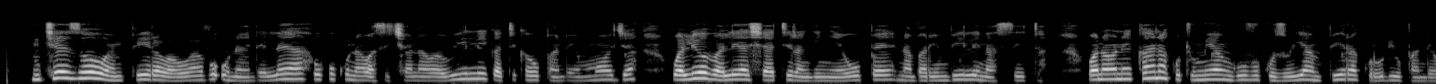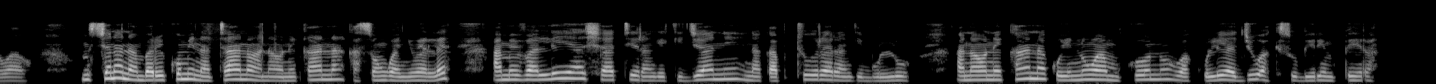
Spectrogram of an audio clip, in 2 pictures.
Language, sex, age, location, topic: Swahili, female, 25-35, Kisumu, government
